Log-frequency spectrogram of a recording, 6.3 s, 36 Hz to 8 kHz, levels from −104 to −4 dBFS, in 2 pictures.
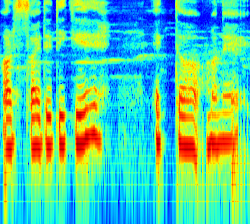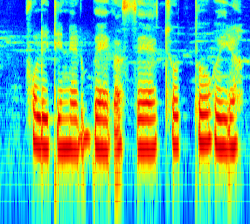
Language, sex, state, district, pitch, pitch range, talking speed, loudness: Bengali, female, Tripura, Unakoti, 245 Hz, 230-260 Hz, 85 wpm, -16 LUFS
